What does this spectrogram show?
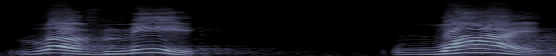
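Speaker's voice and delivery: loud, high startled exclamations; astonished. Acted. Benedick overhearing he is loved, loud astonishment. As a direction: blurt out in disbelief.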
